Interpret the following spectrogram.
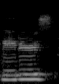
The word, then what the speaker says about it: Vaters: Like Barrett said, my name is Vaters. Yes, pronounced like Darth Vader.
